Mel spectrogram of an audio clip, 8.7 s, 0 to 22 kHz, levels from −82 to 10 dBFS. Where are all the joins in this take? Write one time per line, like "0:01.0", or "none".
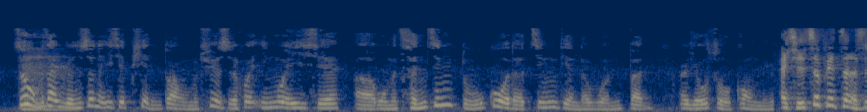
0:03.5
0:07.7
